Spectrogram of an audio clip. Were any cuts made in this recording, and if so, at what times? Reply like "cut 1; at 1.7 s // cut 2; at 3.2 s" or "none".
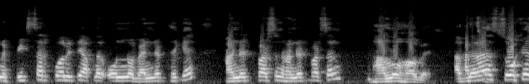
none

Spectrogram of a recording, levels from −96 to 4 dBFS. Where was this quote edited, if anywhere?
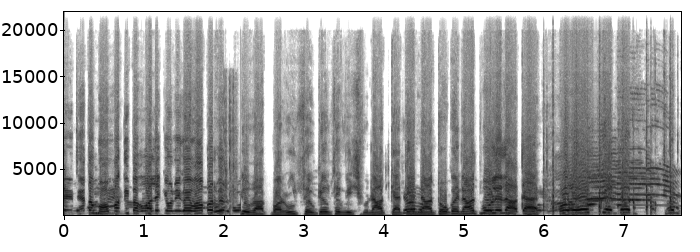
cut 1; at 2.2 s

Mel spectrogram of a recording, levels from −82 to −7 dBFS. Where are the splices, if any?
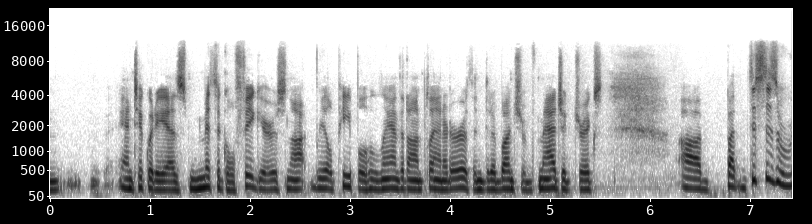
none

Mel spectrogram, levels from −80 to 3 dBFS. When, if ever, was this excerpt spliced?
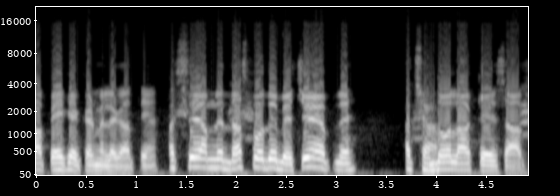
cut 1; at 1.4 s

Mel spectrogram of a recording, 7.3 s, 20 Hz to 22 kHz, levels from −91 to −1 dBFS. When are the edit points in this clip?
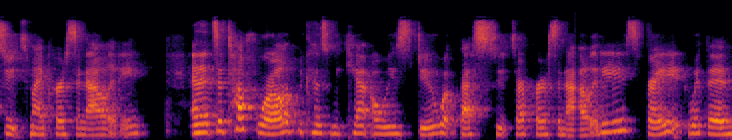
none

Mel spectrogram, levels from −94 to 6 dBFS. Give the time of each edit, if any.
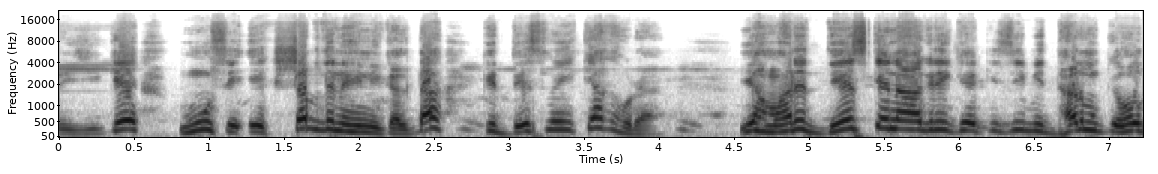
none

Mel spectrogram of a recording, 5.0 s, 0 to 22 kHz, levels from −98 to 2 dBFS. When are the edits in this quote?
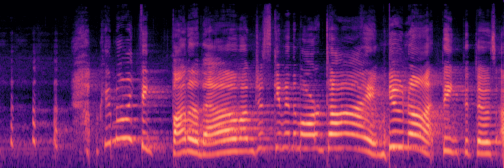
cut 1; at 3.9 s

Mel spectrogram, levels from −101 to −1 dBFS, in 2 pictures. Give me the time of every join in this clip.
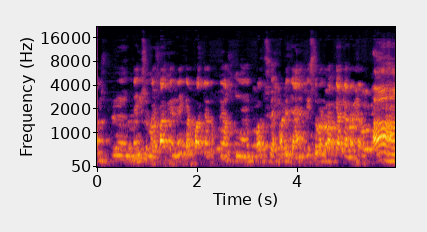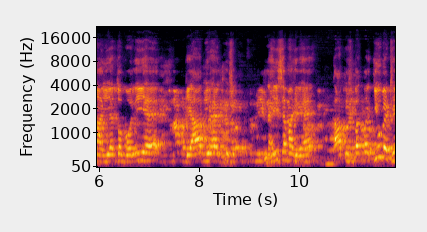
none

